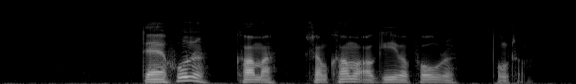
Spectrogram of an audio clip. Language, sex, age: Danish, male, 49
